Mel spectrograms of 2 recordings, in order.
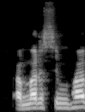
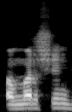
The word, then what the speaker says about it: अमर सिंह: जो दूसरे महान नवरत्न में से हुए वो है अमर सिंह, अमर सिम्हा भी लिखा रहता है, लेकिन ज्यादा अच्छा प्रोनाउंसिएशन इनका अमर सिंह ही था।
